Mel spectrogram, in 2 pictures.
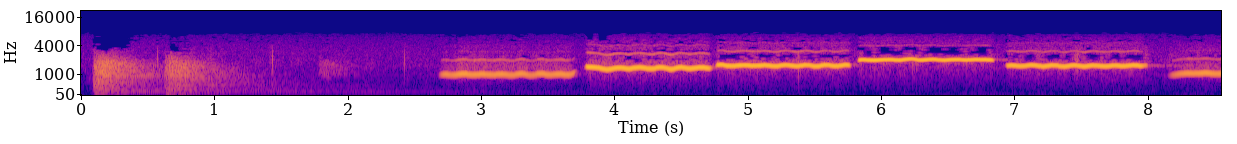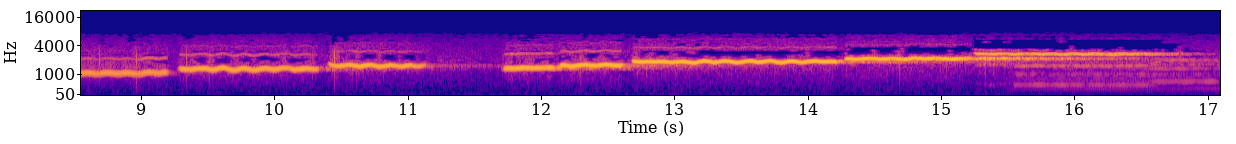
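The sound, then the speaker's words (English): A whistled theme tune: a slow, high-pitched melody of long held notes stepping up and down with brief gaps between phrases, heard alone after a short muffled thump at the start. “That whistle be your signal for the Signal Oil program, The Whistler”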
